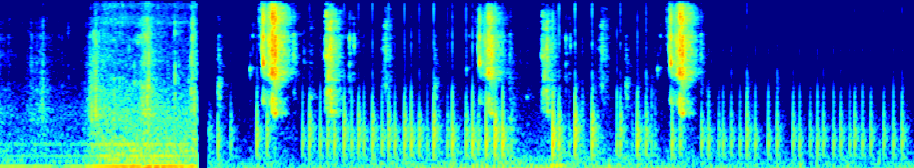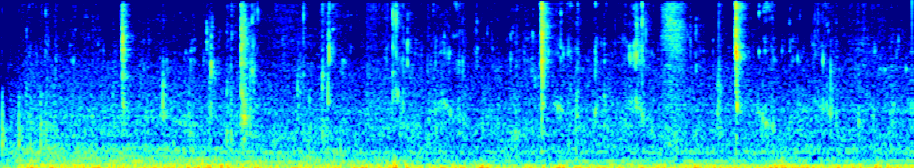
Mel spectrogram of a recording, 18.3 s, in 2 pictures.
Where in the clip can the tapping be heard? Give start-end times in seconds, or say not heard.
1.9-9.8.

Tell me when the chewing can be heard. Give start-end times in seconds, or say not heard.
0.0-7.0, 9.2-18.2.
